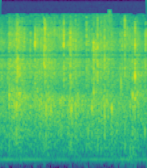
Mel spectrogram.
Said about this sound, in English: So thank you, and if you could all just give everybody, give them a round of applause, thank you.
